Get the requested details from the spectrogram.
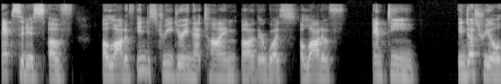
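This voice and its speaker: In a New York accent, a woman with a fairly low pitch and a bright, sharp tone speaks at a very slow pace with fairly even intonation and long, frequent pauses. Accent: New York American. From US, New York City. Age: 60s. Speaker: artist and professor. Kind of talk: interview. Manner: hesitant, many fillers.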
